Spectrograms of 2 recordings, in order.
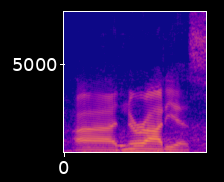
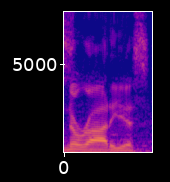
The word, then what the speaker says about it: Niratias: How did you pronounce it again? Neuradius. Neuradius.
